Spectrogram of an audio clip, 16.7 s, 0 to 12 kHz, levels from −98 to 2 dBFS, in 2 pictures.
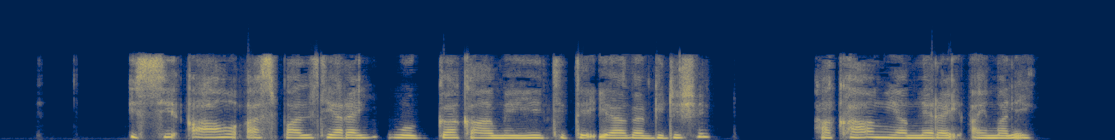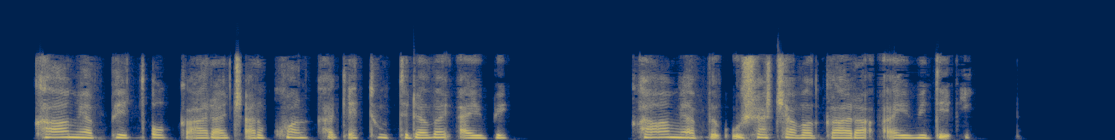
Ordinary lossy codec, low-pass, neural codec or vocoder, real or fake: AAC, 48 kbps; 7.2 kHz; codec, 16 kHz, 4 kbps, FunCodec, trained on LibriTTS, 50 frames a second; fake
